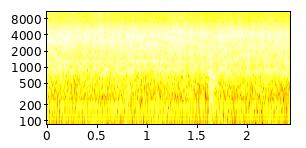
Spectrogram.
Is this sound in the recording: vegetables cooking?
yes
